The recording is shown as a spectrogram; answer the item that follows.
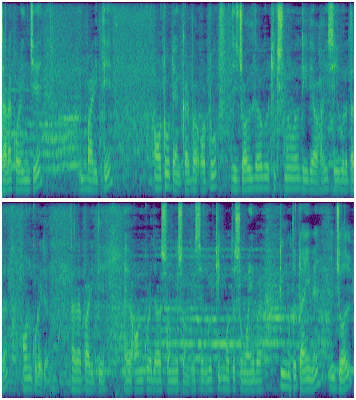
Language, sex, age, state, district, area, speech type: Bengali, male, 45-60, West Bengal, Purba Bardhaman, urban, spontaneous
